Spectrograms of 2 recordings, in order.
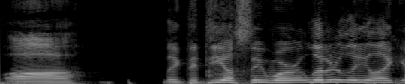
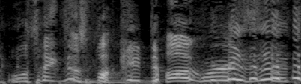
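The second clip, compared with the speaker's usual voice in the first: laughing; 10 semitones higher, 8 dB louder than usual. Retold or imitated. Retold bravado, laughing.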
